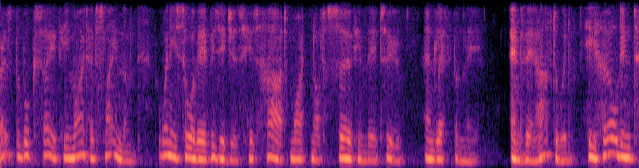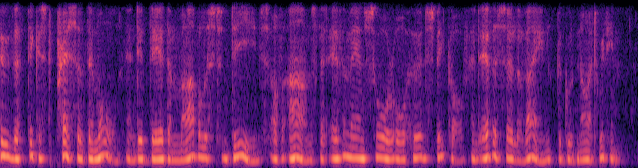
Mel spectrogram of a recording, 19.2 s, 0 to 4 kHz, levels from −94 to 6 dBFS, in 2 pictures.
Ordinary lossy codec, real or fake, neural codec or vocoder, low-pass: Opus, 32 kbps; real; none; 3.6 kHz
